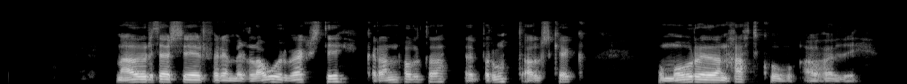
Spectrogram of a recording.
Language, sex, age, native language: Icelandic, male, 50-59, Icelandic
